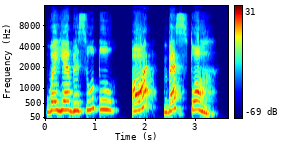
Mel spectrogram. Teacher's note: we must pronounce letter Sin instead of letter Sad in the recitation of Hafs and Aasim tariqatu Shatibiya.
